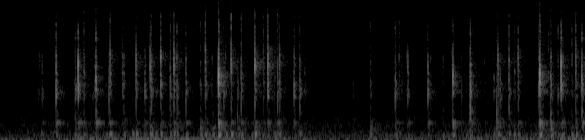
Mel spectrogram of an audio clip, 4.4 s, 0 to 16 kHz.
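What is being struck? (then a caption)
Mechanical keyboard with plastic keycaps. A Space65 Cybervoyager 65% mechanical keyboard with Holy Panda switches, a metal case, a carbon fiber plate and GMK ABS plastic keycaps is typed on with the fingertips of both hands. It makes a steady stream of short, bright, clacky key taps that die away almost instantly, with a brief lull around the middle of the clip.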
